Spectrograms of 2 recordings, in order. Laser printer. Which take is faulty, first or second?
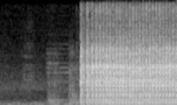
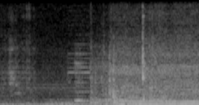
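first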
